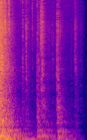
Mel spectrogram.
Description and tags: Plastic, jerrycan, percussions, hit, kick, home made, cottage, cellar, wood shed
